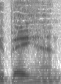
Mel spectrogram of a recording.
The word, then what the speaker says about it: Bahen: I've heard most people say Bahen, but...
